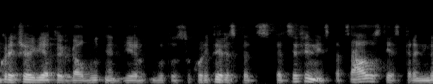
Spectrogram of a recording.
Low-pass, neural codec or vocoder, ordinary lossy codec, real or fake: 7.2 kHz; codec, 16 kHz, 4 kbps, FreqCodec, smaller model; Opus, 64 kbps; fake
